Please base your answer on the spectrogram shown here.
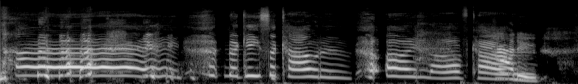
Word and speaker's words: Kaoru: I love Kaoru. See, now the way that it's spelled is nothing like the way it's said.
